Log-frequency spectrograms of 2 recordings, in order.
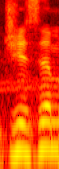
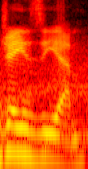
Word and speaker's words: JZM: Jism like Senor Cum? No. JZM are my initials. That's where the name comes from. The way to pronounce it correctly is to pronounce each of the letters. Mr. JZM.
